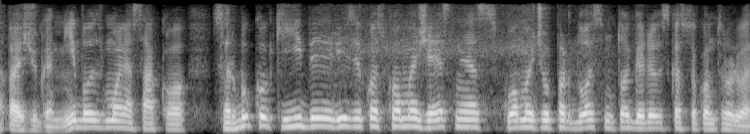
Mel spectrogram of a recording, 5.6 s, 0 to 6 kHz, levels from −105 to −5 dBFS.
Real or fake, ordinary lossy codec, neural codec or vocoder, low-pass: real; MP3, 48 kbps; none; 5.4 kHz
